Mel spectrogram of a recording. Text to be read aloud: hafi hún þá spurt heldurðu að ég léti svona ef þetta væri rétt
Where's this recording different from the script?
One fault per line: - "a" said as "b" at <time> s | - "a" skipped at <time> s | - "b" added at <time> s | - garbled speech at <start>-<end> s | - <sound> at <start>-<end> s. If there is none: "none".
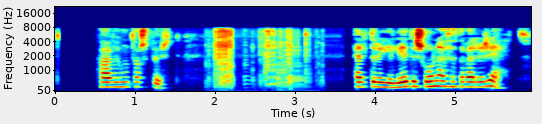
- squeak at 1.9-3.4 s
